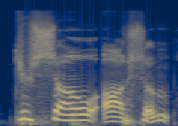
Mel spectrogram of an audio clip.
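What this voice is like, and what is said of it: Imitates another person's voice. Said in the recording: “a really good impression of her”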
